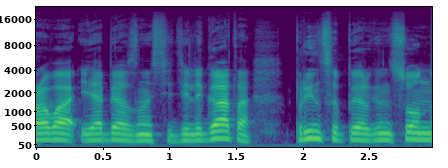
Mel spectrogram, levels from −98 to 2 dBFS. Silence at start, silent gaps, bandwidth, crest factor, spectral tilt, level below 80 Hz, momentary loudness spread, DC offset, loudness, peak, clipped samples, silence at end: 0 s; none; 16.5 kHz; 18 dB; -6 dB/octave; -70 dBFS; 8 LU; under 0.1%; -27 LUFS; -8 dBFS; under 0.1%; 0 s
